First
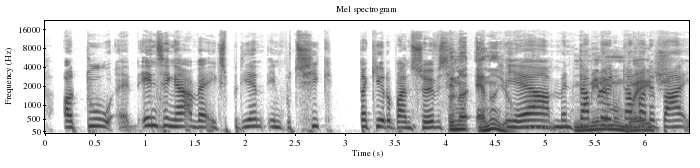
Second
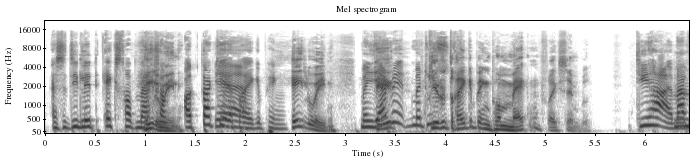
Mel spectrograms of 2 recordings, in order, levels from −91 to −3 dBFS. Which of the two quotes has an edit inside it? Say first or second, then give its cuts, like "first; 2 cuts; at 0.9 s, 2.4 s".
first; 1 cut; at 4.0 s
